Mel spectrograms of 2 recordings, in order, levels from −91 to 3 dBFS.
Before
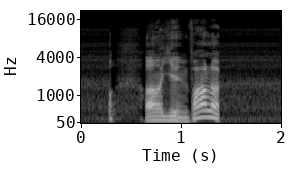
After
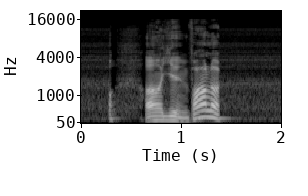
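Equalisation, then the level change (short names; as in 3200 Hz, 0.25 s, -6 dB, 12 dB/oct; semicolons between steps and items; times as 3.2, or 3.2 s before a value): HPF 130 Hz 24 dB/oct; notches 60/120/180 Hz; +1.5 dB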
